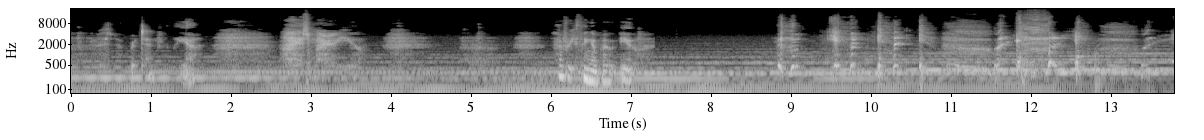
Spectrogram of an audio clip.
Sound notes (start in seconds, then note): 9.4 Naira coughing hard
